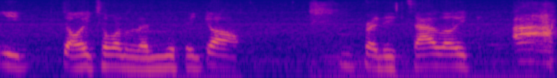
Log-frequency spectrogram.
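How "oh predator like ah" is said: plain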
